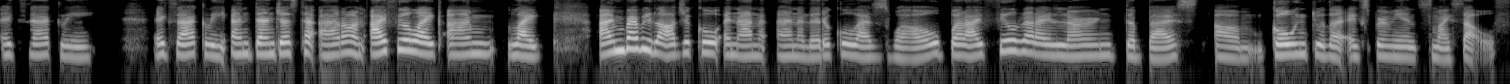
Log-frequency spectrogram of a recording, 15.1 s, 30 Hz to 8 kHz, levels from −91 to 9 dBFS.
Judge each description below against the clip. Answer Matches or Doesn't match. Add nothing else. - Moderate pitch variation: Matches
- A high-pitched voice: Matches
